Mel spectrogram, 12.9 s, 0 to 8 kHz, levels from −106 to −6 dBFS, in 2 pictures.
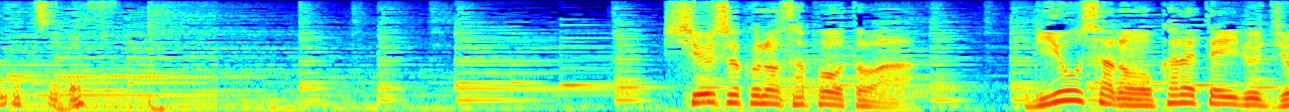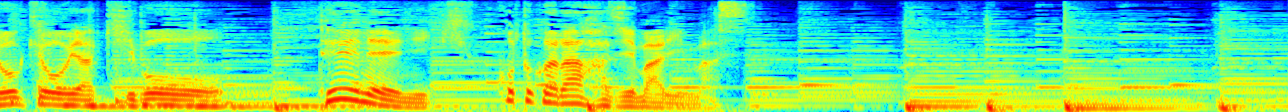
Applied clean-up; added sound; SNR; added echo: none; none; none; none.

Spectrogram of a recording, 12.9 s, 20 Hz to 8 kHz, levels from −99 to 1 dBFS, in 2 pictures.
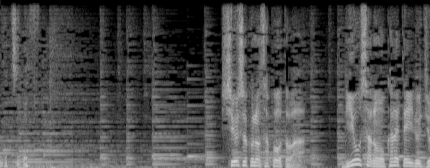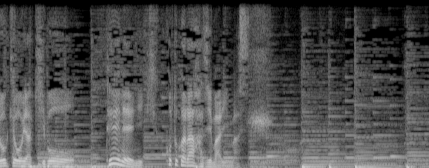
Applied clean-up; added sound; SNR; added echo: none; Hiss; 15 dB; none.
